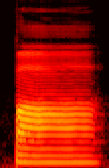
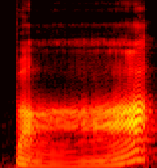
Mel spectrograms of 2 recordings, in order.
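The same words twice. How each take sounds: First: The pitch stays high and level throughout. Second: The pitch dips down and then rises. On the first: "The first tone is high, flat, and unchanging" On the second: "The third tone falls and rises"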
